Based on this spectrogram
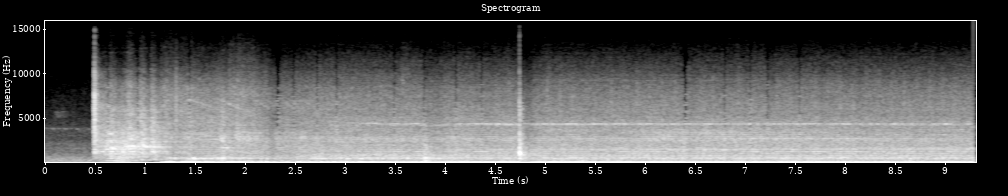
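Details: Dodge SRT8 Challenger V8 after 100k maintenance, heard from the rear at the exhaust. It catches sharply and settles into an even, deep idle with no knocks or misses, a normal start and idle.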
